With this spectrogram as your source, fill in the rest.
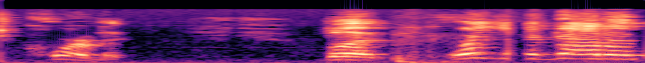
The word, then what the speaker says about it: Corbett: You pronounce my name like I'm French when in effect I'm Irish and German. So it's Corbett.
